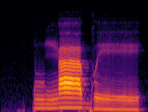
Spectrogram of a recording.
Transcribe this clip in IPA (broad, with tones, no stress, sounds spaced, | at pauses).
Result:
k͡p u˨ ŋ aː˦ ɡʷ eː˨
